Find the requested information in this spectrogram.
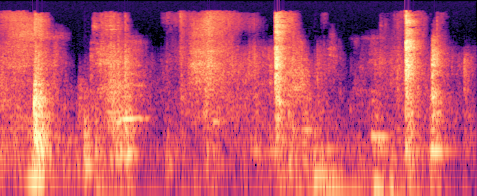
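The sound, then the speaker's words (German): A door being closed, with a sharp thump early on followed by a couple more knocks and rattles of handling over a few seconds, faint murmuring in the background. “Könntest du die Türe mal zumachen?”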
